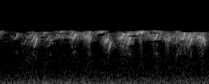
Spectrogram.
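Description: Barn swallows give rapid, high twittering calls, a continuous run of thin chirps and trills that is fairly faint and keeps going without a break.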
